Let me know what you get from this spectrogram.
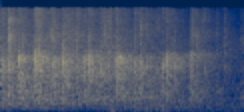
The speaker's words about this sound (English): So this is not a controversial statement, but I believe that New York City is the greatest city in the world. And y'all can clap for New York. Y'all can clap for New York.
